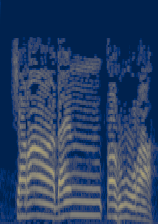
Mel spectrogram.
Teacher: في هذا المثال فتحتان على الباء من كلمة شرابا، نلفظ هاتين الفتحتين نونا ساكنة من مخرج الطاء من كلمة طهورا، فنقول: شرابا طهورا، مع إظهار الغنة التي تدل على وجود نون ساكنة.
